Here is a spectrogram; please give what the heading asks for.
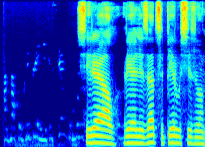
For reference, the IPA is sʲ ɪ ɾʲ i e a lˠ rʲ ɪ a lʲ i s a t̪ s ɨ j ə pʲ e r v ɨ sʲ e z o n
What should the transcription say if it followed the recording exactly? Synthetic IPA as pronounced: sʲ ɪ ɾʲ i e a lˠ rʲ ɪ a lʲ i z a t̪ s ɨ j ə pʲ e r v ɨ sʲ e z o n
